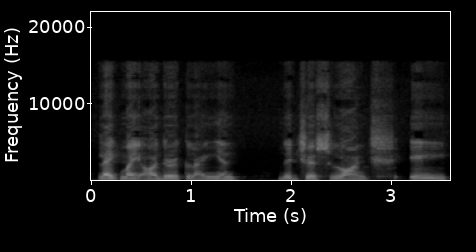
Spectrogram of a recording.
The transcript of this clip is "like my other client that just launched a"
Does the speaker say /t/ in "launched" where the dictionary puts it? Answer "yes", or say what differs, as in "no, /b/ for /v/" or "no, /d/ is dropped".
no, /t/ is dropped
